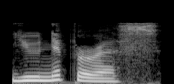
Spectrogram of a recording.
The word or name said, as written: uniparous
